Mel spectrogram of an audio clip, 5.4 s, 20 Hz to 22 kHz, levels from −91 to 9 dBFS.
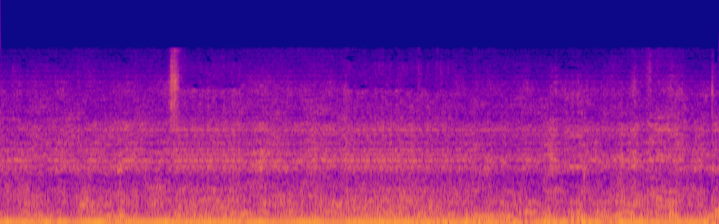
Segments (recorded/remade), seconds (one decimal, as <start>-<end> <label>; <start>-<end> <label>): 0.0-1.3 remade; 1.3-1.8 recorded; 1.8-2.6 remade; 2.6-3.4 recorded; 3.4-5.4 remade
